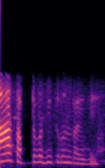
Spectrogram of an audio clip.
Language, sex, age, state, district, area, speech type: Marathi, female, 18-30, Maharashtra, Amravati, rural, conversation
